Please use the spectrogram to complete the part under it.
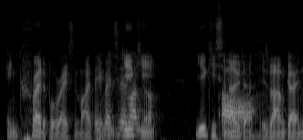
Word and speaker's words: Yuki Tsunoda: Yuki Tsunoda, I love him.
